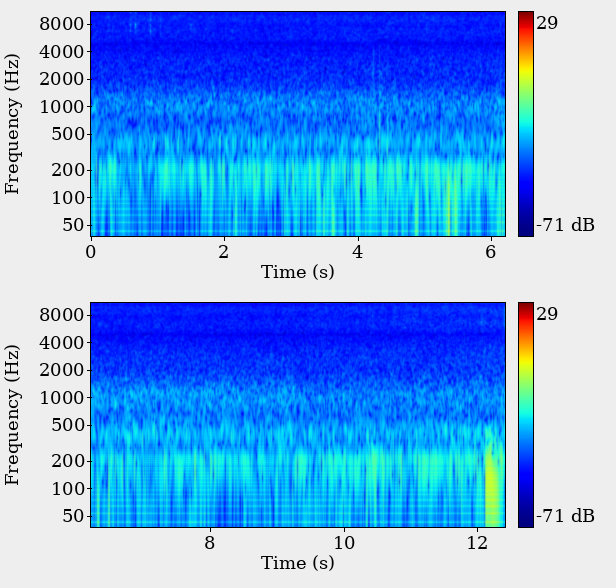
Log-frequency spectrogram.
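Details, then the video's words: A big cloud of honey bees that flew overhead now filing into a swarm trap behind a garage; sustained low droning buzz with a steady tone band and a brief knock at the end. "Swarm of honey bees finds new home"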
